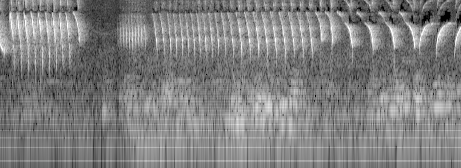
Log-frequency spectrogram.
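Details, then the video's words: Small standard AF canary of bon colour, kept as a song tutor for young canaries, delivering rapid high trills: fast rattling note series, a brief pause, then quick repeated chips building into looping swept notes, over a faint steady low hum. "BURUNG KENARI AF STANDAR KECIL WARNA BON COCOK UNTUK MASTERAN KENARI MUDA"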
